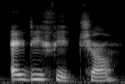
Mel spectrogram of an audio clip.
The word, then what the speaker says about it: edificio: A building, un edificio. CIO sounds like cho.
